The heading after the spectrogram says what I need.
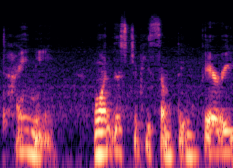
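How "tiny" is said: "tiny" set apart after a pause, said softly; pause, then a small, soft "tiny"; single out "tiny" by dropping the volume; stress on tiny. Real, not acted. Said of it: "I want to emphasize the word".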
